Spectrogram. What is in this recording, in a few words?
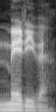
Merida Pronunciation; mexico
